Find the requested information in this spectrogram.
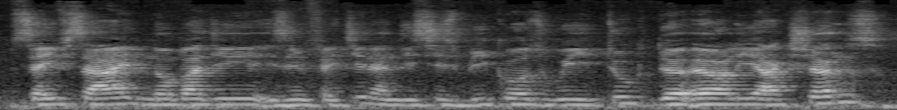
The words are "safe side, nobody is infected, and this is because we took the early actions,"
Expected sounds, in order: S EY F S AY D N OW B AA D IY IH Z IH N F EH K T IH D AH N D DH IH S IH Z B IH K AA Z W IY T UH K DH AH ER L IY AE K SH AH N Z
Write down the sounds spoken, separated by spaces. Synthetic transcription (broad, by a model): S EY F S AY D N OW B AA D IY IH Z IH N F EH K T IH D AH N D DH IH S IH Z B IH K AA Z W IY T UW K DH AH ER L IY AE K SH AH N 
